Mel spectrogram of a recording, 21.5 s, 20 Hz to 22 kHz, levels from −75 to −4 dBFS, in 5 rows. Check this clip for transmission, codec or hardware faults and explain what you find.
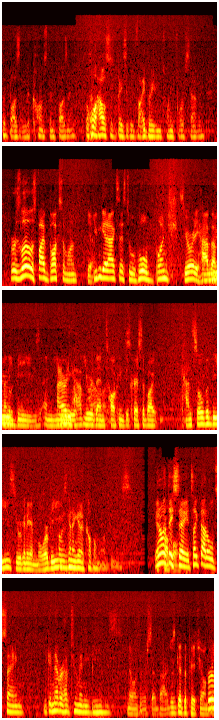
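Twice the background drops out and is replaced by comfort noise: from 4.23 to 4.47 s and from 15.71 to 15.95 s, each about 240 ms. In these pauses the sender's voice detector likely halted transmission, as in Opus DTX, and the receiver filled the gap with synthetic noise matched only roughly to the room. The room noise, about 24 dB below the speech, briefly turns smooth and featureless, about 1 dB louder in the first gap and about 2 dB quieter in the second.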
